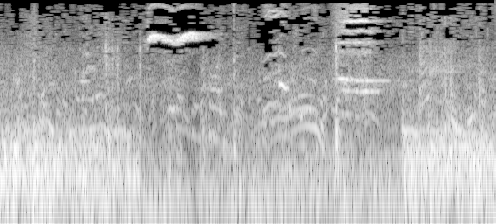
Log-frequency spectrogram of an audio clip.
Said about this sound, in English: It's certainly a long trip around the football field, and there's a train coming in the opposite direction with an orange engine. And we're being pulled by a great engine called Vesuvius.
